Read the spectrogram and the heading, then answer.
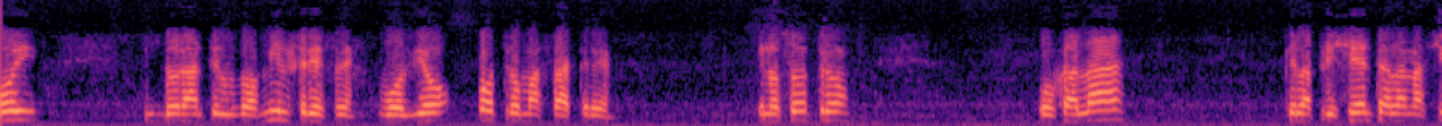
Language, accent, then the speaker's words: Spanish; Argentina; Acá somos argentinos, somos indios, somos Toba, Iñacom, pero también somos ciudadanos de esta querida patria argentina.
